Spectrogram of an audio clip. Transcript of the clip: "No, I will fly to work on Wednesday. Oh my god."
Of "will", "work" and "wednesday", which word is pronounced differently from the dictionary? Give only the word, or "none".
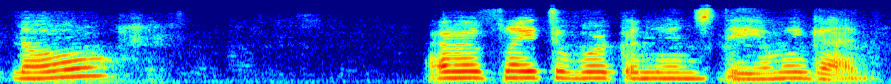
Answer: wednesday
